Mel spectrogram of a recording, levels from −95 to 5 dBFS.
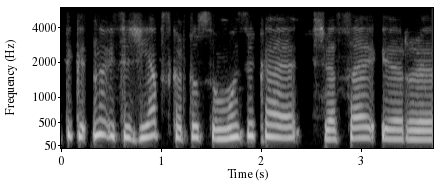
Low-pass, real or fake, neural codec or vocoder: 5.4 kHz; real; none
